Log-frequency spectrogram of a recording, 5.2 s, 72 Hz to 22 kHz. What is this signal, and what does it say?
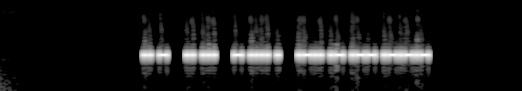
Morse code, heard as a keyed tone, about 41 wpm, 700 Hz. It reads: IT IS THE LAW.
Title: Sentences from Top 1000 Words - Review Part 3 - 45wpm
